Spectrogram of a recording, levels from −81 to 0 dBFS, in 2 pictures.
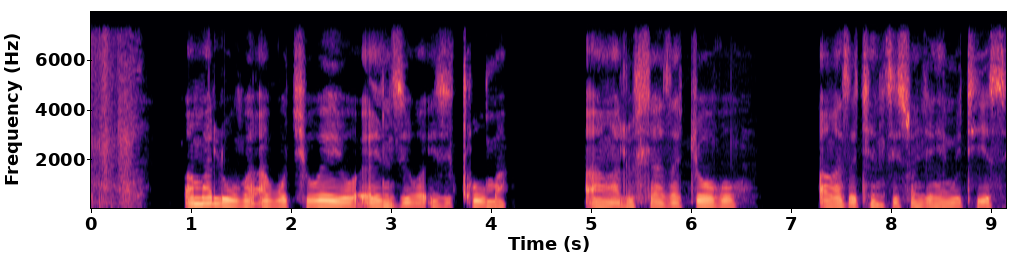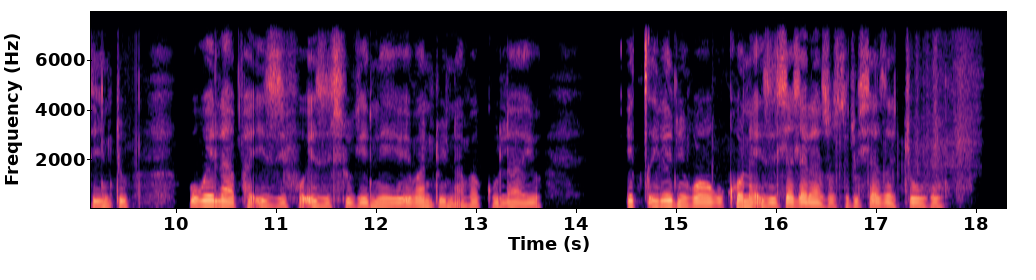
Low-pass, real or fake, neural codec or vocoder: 7.2 kHz; real; none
